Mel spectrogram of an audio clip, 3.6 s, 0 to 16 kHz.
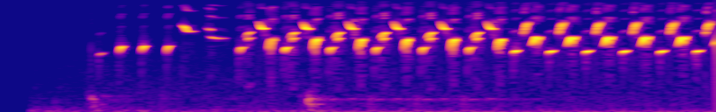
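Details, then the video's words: European goldfinch song in the F.O.C.S.E style, used to teach young goldfinches to sing: a few separate high chirps, then a fast, unbroken, tinkling twitter of bright notes jumping between pitches, roughly two notes a second and quickening. "CD JILGUERO F.O.C.S.E 30min para educar a jilgueros noveles. Chardonneret Goldfinch"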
